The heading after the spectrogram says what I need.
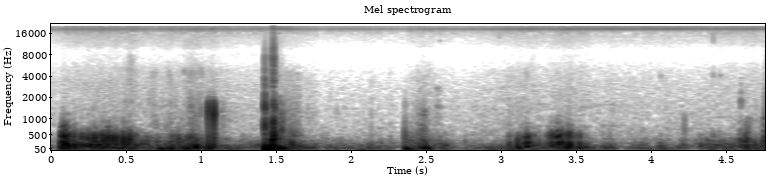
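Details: Stomach noises after dinner: low, rolling gurgles and rumbles with a few sharp squeaks and pops; normal bowel sounds (stomach growling) after a meal.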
